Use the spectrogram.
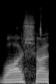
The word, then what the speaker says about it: Washaun: That's not Washaun? I always heard preferred pronounced Washaun. He goes by Washaun.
